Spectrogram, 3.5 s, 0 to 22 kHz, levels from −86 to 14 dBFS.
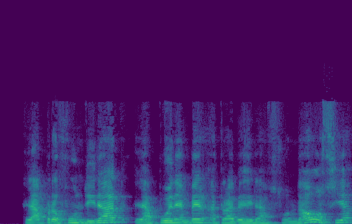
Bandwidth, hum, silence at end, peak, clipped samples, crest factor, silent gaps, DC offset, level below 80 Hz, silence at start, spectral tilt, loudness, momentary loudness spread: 12.5 kHz; none; 0 s; -6 dBFS; under 0.1%; 18 dB; none; under 0.1%; -66 dBFS; 0.25 s; -6 dB/octave; -23 LUFS; 5 LU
